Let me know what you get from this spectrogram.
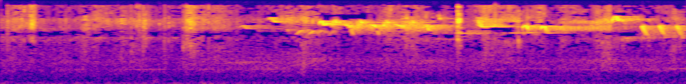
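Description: A songbird singing a run of high, quick trilled phrases from about two seconds in, with faint scattered clicks and rustles of footsteps in undergrowth.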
